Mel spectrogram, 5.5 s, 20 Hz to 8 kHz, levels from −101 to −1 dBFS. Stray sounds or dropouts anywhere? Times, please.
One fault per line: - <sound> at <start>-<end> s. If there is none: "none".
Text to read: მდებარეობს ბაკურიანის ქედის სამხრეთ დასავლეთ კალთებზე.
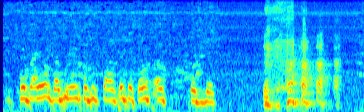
- laugh at 3.9-5.1 s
